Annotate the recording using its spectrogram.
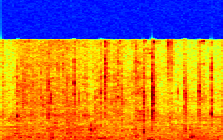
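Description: Night-time city street ambience: a steady low rumble with faint voices of passers-by and a few light clicks.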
